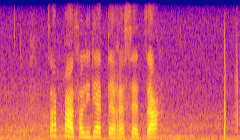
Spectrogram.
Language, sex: Tswana, female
